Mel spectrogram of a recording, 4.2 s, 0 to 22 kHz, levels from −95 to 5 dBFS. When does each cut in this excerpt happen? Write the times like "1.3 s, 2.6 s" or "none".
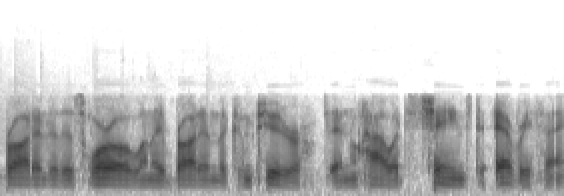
2.4 s

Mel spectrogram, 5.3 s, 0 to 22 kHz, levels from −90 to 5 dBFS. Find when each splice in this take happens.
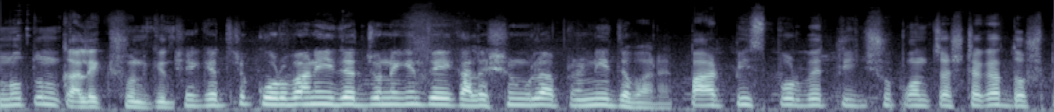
0.8 s, 3.3 s

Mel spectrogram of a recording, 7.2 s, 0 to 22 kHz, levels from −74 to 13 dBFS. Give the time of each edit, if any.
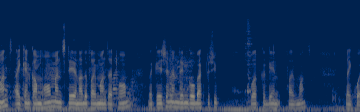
none

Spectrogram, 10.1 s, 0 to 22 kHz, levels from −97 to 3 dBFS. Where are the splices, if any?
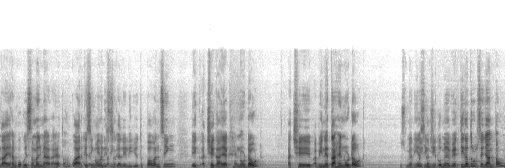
2.1 s, 8.4 s

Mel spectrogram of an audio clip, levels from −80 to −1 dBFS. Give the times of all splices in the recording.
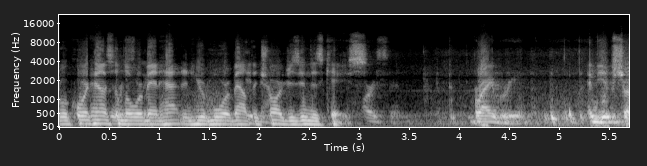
1.6 s

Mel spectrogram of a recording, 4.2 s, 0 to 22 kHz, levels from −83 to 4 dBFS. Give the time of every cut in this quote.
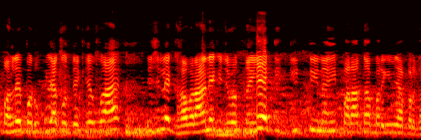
2.6 s

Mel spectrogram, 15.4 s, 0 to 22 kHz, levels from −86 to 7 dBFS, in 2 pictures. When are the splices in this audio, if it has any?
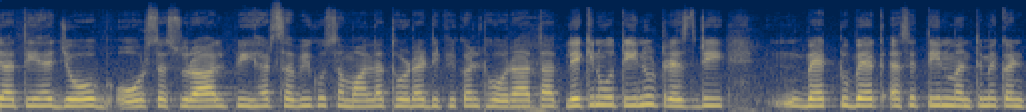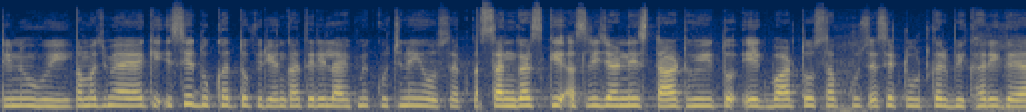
4.2 s, 8.2 s, 11.1 s

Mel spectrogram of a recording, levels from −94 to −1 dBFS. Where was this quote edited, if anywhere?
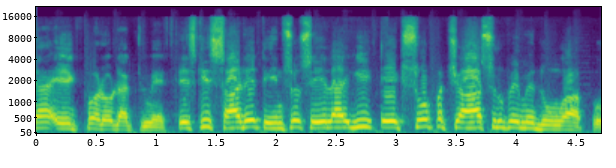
1.1 s, 2.8 s

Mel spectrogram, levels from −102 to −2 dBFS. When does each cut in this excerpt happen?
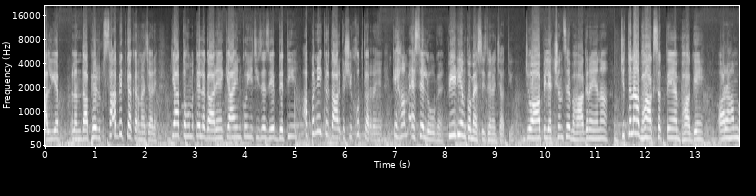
1.2 s, 5.0 s, 7.9 s, 11.3 s

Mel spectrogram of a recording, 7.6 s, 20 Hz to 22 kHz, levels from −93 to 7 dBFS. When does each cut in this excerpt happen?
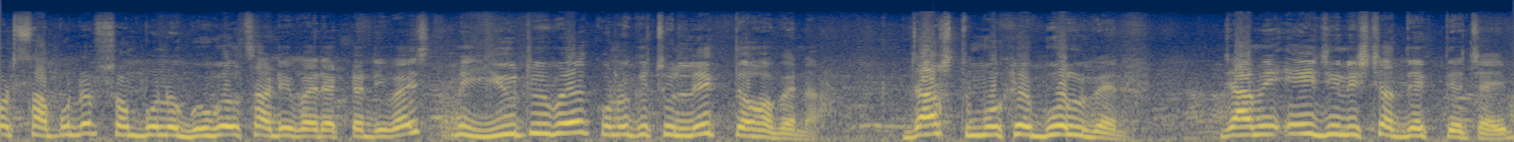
2.2 s

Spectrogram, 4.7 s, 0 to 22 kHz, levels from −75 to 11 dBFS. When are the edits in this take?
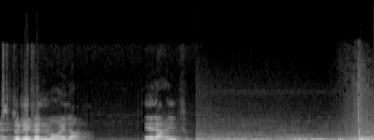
none

